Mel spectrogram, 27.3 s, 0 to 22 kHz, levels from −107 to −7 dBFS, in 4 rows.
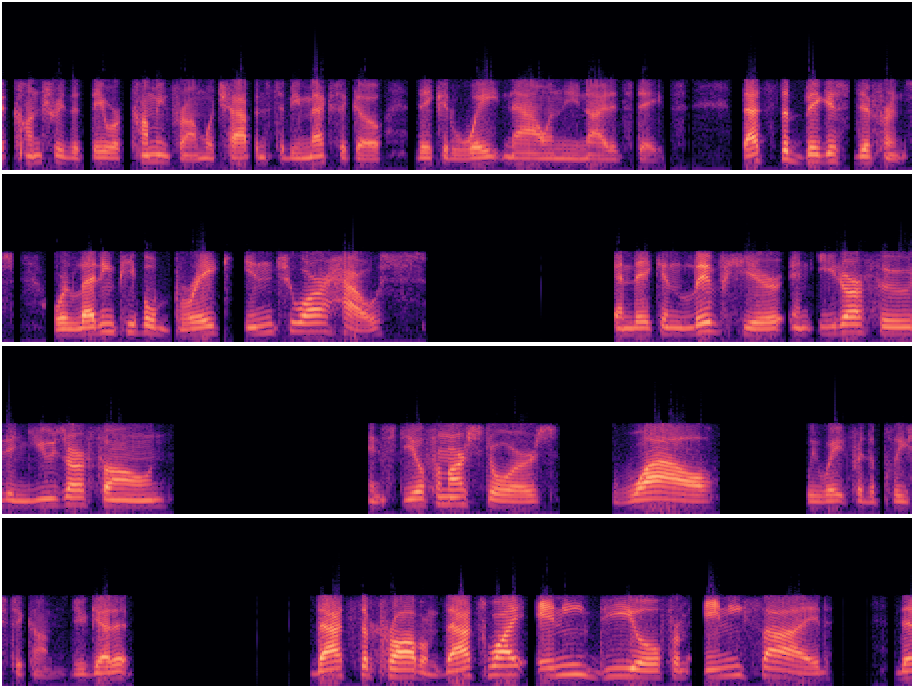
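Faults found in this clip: No faults found.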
